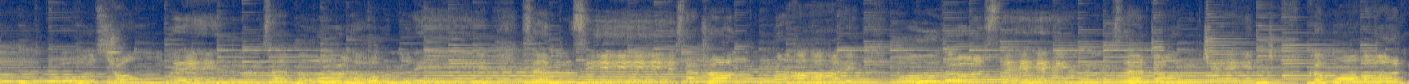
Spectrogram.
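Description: Folk song in the key of D: an acoustic guitar strummed under a woman singing, with a concert flute playing along.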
